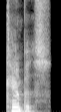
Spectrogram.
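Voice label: "campus" English, American accent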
